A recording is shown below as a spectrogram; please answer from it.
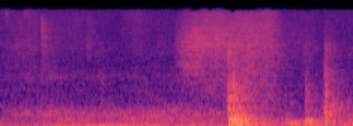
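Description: An office chair pushed in against a table: a short scrape and a thump about a second and a half in, with faint furniture and handling noise around it.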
